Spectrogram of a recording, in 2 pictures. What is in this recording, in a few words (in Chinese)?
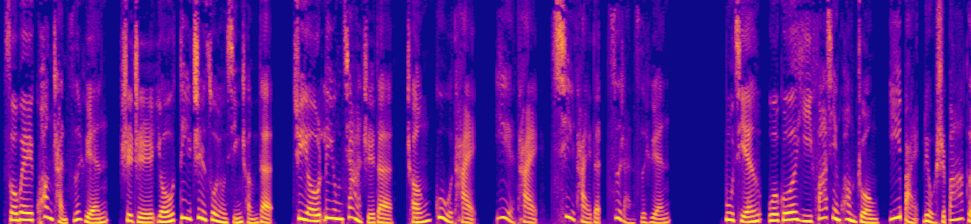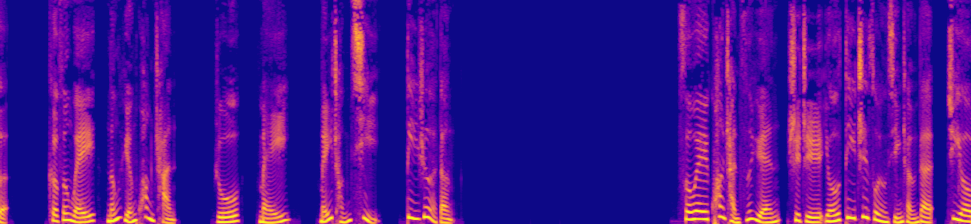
女 课件 多风格, 国语女声配音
